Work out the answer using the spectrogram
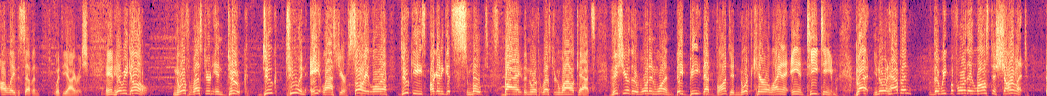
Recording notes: Live From The Cosmopolitan of Las Vegas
